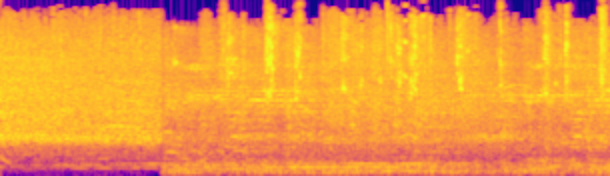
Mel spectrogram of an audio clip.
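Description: Arena game sound from a basketball court: crowd noise with a basketball bouncing on the hardwood floor in several sharp strikes. Low arena music comes in about a second and a half in.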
